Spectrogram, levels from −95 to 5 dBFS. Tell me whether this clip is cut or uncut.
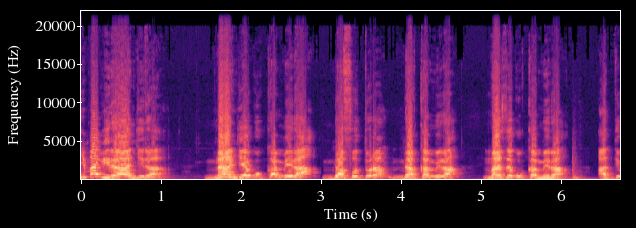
cut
